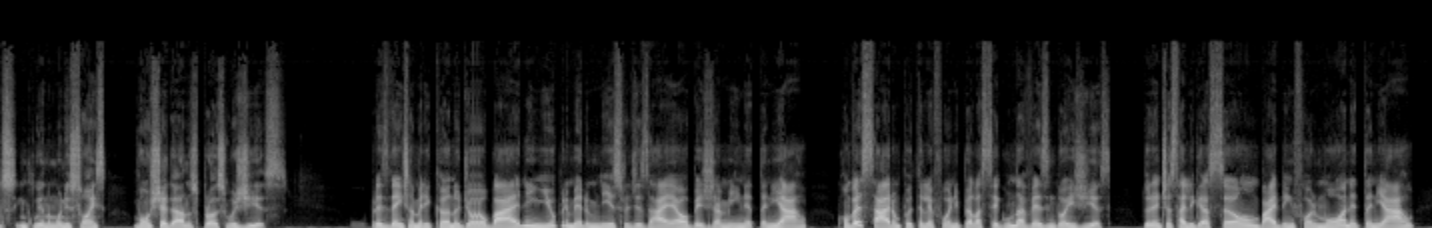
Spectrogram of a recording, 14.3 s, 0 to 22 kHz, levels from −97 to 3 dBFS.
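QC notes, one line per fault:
4.74–4.82 s, repeated buffer: right after "presidente americano", new audio missed its deadline and the device replayed its last block twice more, so a piece of about 43 ms, consistent with a 2048-sample buffer, sounds three times with a hard join at each seam, heard as a quick stutter. Nothing seems to go missing; the sound resumes where it left off.
7.08–7.13 s, repeated buffer: the same underrun recurs, this time with one extra play of a roughly 43 ms block, giving a single brief stutter.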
